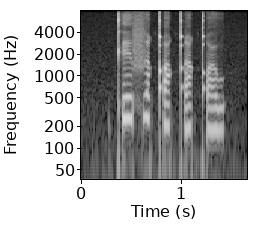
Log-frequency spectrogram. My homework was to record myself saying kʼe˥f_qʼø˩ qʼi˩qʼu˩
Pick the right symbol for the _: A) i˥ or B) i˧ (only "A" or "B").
A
